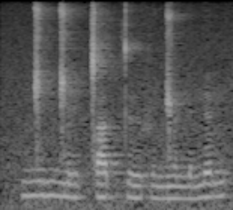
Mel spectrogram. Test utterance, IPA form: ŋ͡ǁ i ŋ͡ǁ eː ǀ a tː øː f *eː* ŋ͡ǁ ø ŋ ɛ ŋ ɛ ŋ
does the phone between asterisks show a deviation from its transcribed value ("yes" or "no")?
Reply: yes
